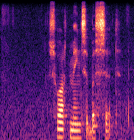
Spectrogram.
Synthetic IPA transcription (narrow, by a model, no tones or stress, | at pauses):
swɐrtmɛnsəbəsət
